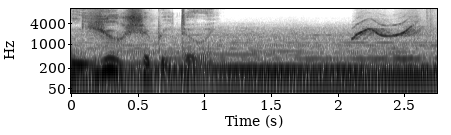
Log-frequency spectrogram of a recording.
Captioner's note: dramatic music; whistling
